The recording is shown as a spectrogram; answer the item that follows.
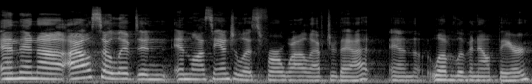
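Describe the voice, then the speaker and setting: A woman with a Southern US accent talks at a fairly quick pace with hardly any pauses, medium pitch and ordinary pitch variation. There is noticeable background noise and audible room echo. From South Carolina upstate. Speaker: singer-songwriter. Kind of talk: live radio interview. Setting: live music venue with audience.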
